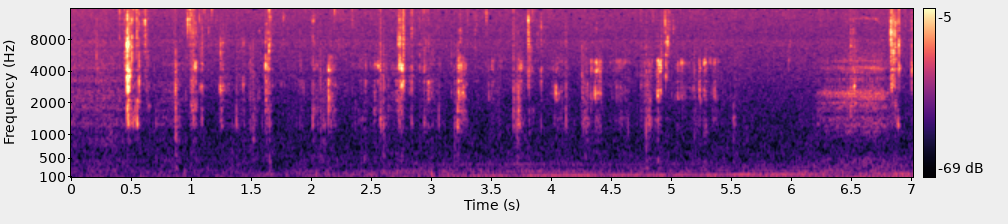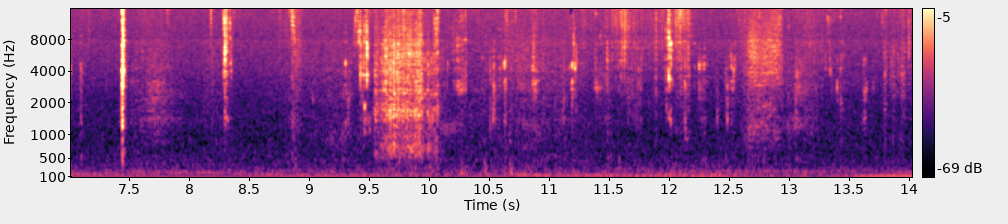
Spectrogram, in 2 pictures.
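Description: Close mouth sounds of a person chewing fried chicken and bread: soft wet smacks and clicks, with one sharper click about seven seconds in.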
